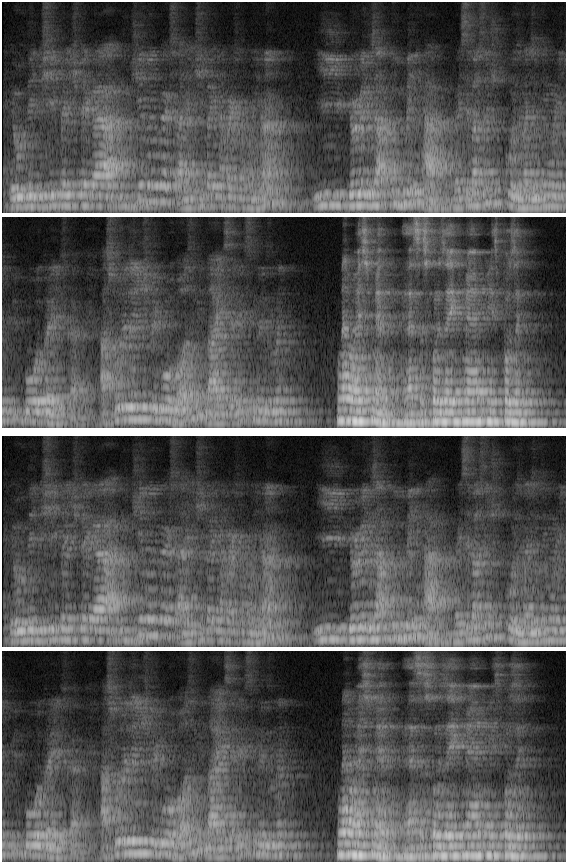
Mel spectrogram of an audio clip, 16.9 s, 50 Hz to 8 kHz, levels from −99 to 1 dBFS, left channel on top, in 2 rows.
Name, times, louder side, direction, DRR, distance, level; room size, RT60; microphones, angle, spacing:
voice 1, 0.1-4.1 4.6-12.7, equal, 20° left, -8 dB, 1.0 m, -34 dB
voice 2, 13.5-16.2, left 2 dB, 35° left, 0 dB, 0.7 m, -26 dB
6.3 x 4.9 x 3.8 m, 1.5 s
head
